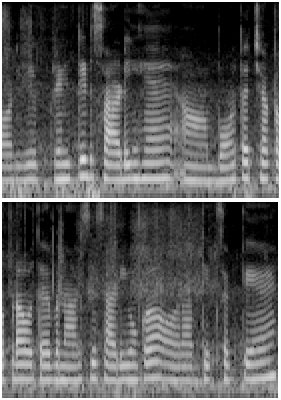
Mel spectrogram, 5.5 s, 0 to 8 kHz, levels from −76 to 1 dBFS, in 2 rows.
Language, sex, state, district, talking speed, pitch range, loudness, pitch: Hindi, female, Haryana, Rohtak, 205 wpm, 185-200 Hz, -19 LUFS, 190 Hz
